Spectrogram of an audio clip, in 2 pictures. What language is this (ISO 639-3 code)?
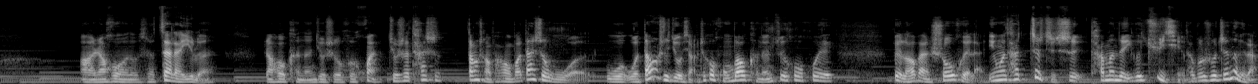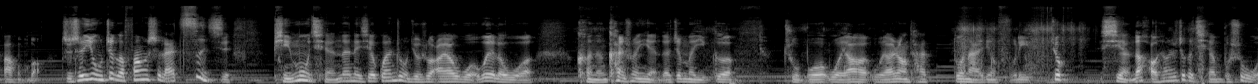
zho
